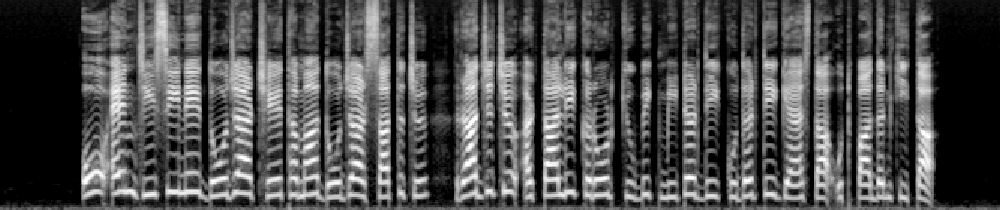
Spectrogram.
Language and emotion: Dogri, neutral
